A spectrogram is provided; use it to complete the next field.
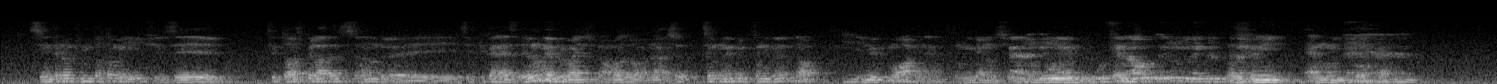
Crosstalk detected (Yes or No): Yes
